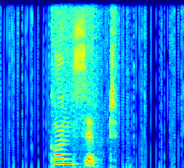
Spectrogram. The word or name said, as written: concept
